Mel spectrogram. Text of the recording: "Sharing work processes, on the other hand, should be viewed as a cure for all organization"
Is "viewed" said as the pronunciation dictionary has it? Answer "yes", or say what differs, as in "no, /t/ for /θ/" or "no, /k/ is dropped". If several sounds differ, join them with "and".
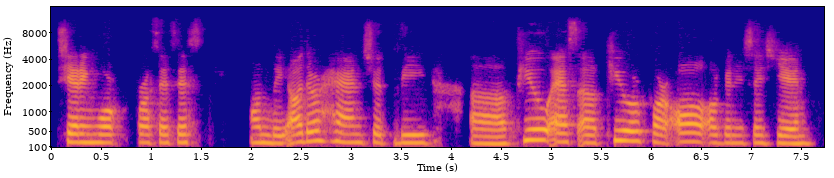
no, /f/ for /v/ and /d/ is dropped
